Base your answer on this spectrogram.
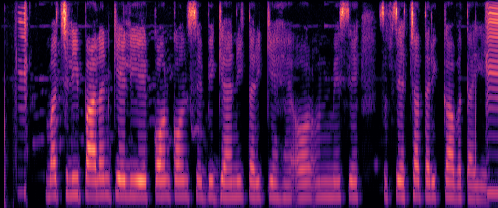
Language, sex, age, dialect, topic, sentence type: Hindi, female, 25-30, Garhwali, agriculture, question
